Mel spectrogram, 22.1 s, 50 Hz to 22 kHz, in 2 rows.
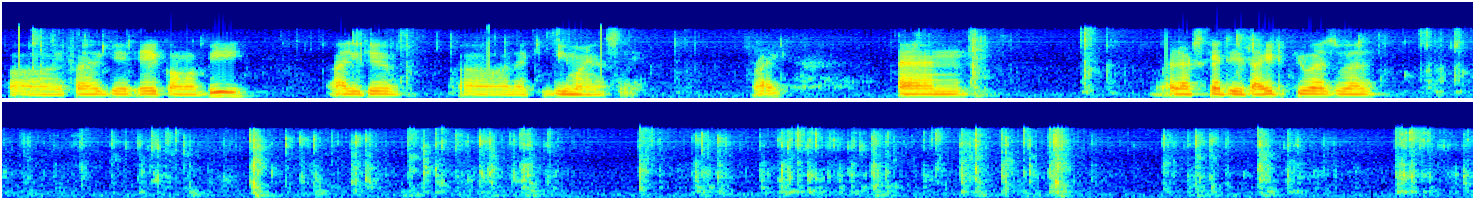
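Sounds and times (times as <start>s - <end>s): computer keyboard typing: 0.0s - 1.6s, 2.4s - 5.2s, 6.8s - 7.5s, 8.1s - 22.0s.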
